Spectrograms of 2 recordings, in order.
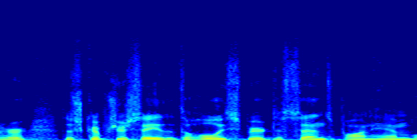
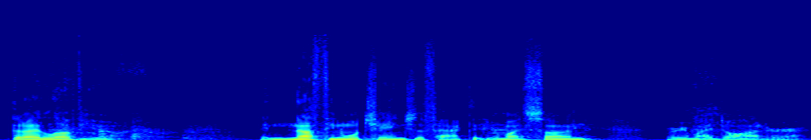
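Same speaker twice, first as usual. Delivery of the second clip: low, softened, sincere; tender reassurance; 6 semitones lower, 7 dB quieter than usual. Acted. Dad reassures child after timeouts, tenderly. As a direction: drop down gently and let it settle.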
